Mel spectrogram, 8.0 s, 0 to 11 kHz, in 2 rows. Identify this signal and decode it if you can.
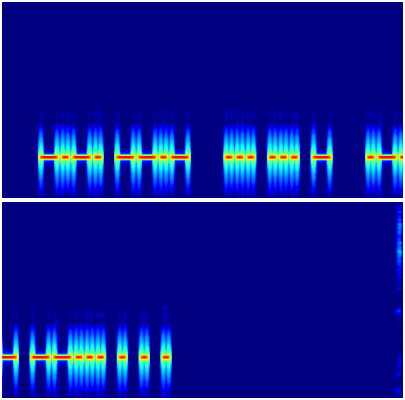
Morse code, heard as a keyed tone, about 21 wpm, 700 Hz. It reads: CQ SST W7EEE
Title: K1USN SST QSO Practice - 22wpm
